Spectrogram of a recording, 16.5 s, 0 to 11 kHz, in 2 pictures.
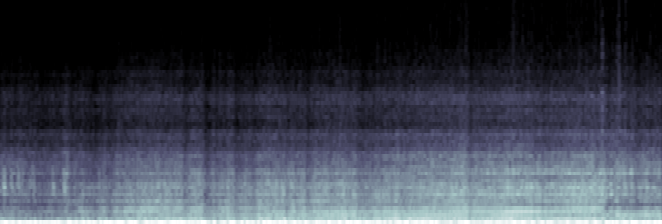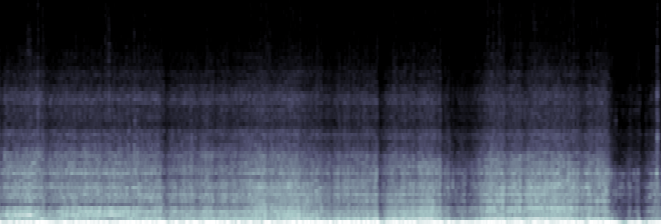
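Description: Lotus Elise S1's four-cylinder engine under hard acceleration on track, heard from inside the cockpit over a heavy low rumble. The revs climb, drop at a gear change or lift about seven and a half seconds in, then climb again, with brief drops near the end.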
